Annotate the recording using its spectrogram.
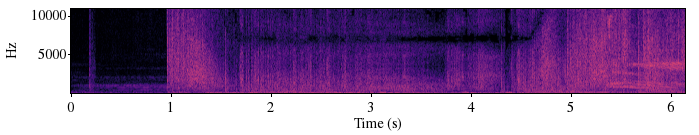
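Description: A pump-action shotgun fires.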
